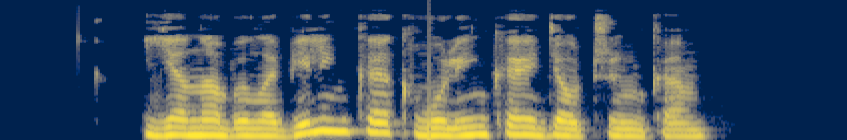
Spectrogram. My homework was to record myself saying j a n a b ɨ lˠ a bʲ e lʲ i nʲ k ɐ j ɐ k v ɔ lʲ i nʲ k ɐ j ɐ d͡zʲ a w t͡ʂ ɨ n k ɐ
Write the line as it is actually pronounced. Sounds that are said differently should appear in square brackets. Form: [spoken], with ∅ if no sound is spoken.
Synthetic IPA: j a n a b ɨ lˠ a bʲ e lʲ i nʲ k ɐ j ɐ k v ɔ lʲ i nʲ k ɐ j ɐ d͡zʲ a w t͡ʂ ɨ n k ɐ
